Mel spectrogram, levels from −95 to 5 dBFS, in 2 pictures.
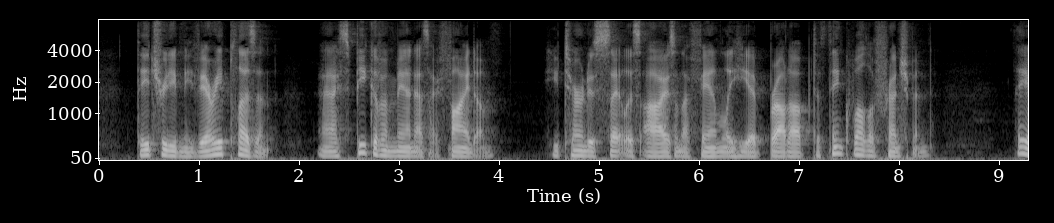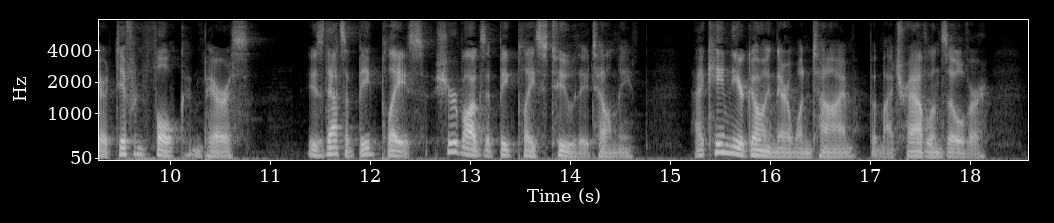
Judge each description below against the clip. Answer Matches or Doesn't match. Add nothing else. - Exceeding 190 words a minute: Matches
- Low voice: Matches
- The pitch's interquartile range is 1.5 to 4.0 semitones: Doesn't match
